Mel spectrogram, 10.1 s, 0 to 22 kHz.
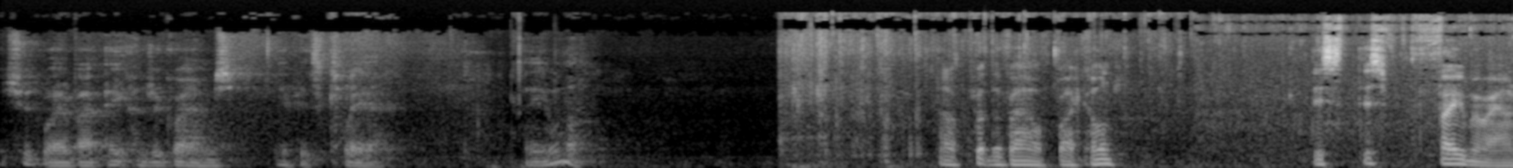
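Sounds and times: small clicks and rustles: 5.2s - 8.7s
steady hiss: 7.8s - 10.0s.

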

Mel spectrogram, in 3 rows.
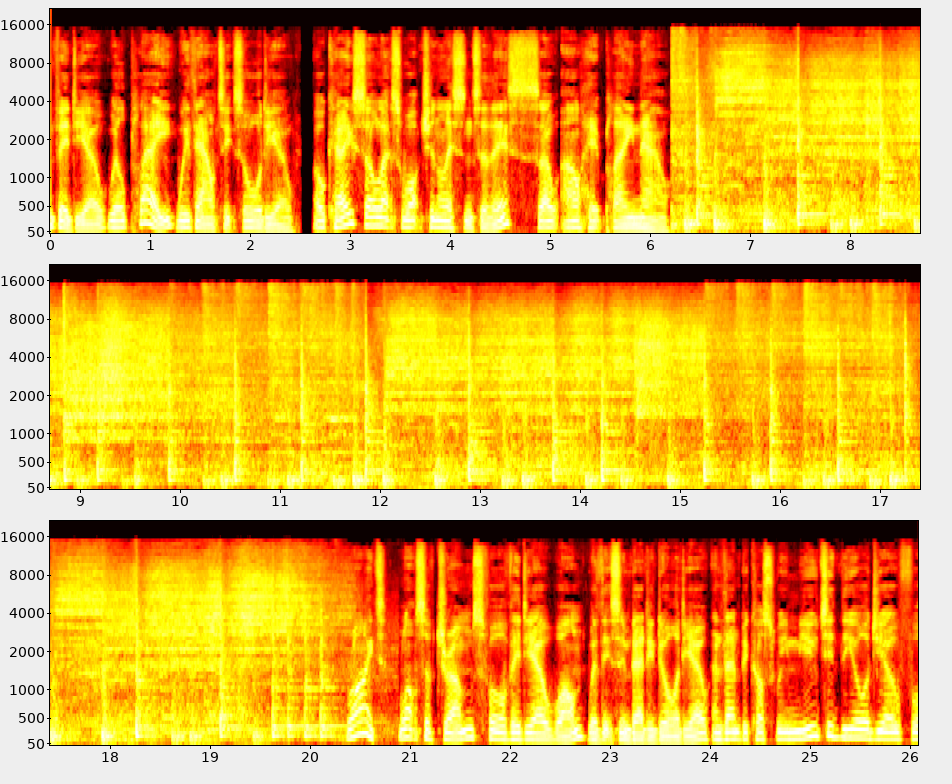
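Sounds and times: drum kit playing: 6.2s - 20.9s.

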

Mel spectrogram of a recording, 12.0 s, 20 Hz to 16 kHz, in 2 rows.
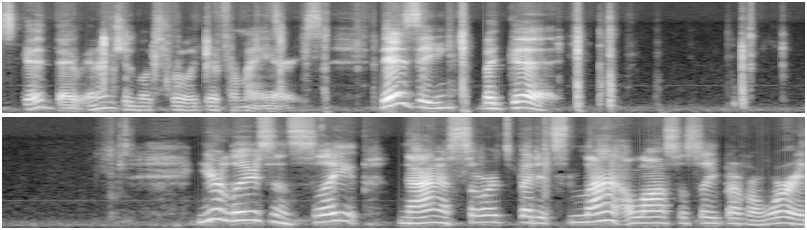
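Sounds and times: cards clicking on table: 4.2s - 4.7s, 5.4s - 5.8s.

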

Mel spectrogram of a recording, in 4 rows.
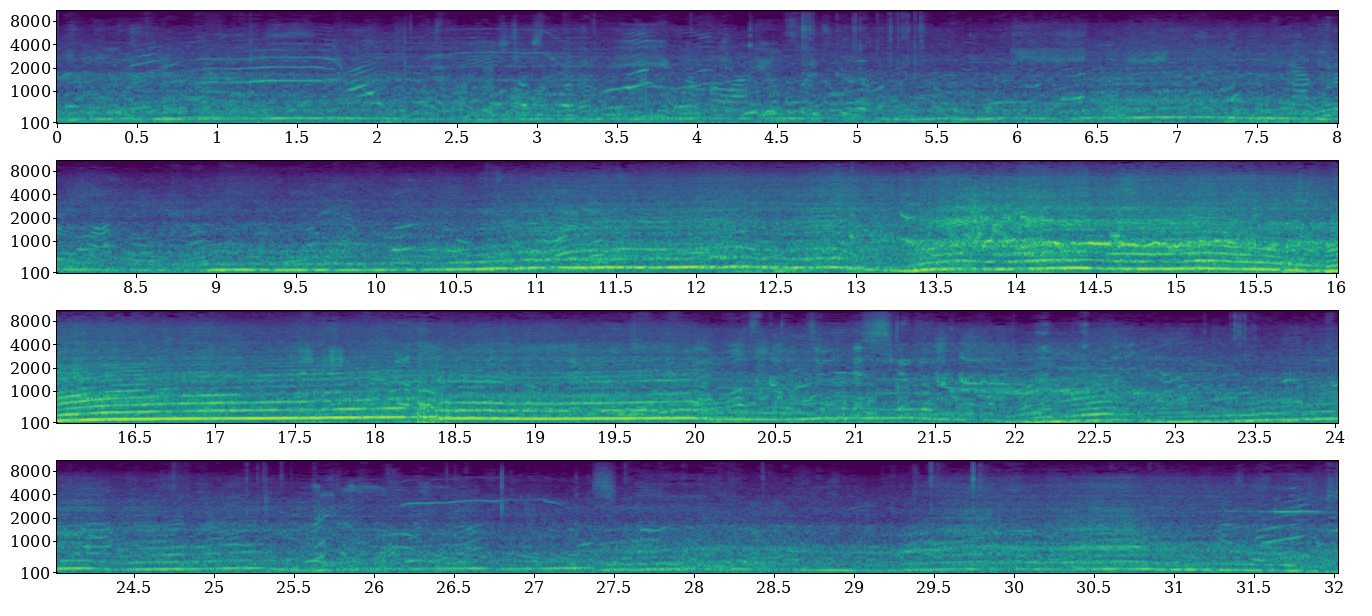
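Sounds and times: rally car engine revving: 5.4s - 32.0s.

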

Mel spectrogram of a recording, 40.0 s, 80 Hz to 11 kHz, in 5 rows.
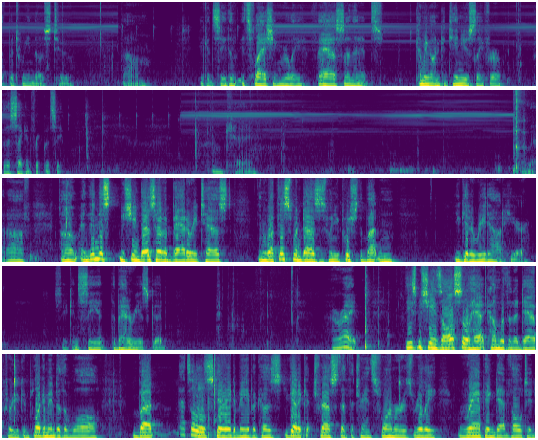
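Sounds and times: steady high tone: 0.0s - 2.2s, 3.2s - 8.5s, 10.7s - 16.2s
high-pitched electronic ticking: 0.0s - 9.1s, 10.0s - 15.8s.

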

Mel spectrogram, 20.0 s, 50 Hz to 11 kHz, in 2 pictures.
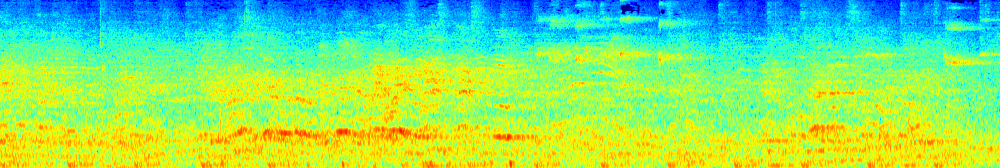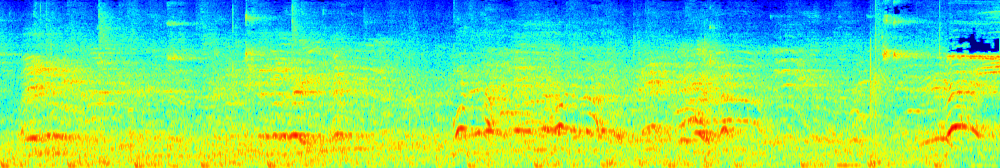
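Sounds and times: voices calling out: 0.0s - 10.6s.

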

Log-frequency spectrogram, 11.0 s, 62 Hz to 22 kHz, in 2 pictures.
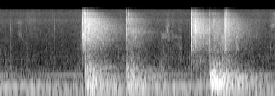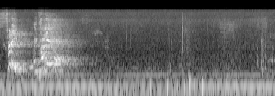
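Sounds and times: bamboo sword strikes cracking: 1.6s - 3.0s, 3.8s - 5.0s
person shouting: 5.5s - 7.2s.

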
